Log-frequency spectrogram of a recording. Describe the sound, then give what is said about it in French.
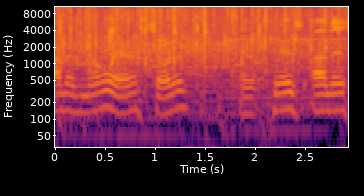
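Applause for Tom Oberheim, a steady wash of clapping that runs through the whole moment, with voices calling out over it in rising and falling tones. “C'est le bordel dans son atelier, mais euh, bon, on peut l'applaudir quand même.”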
